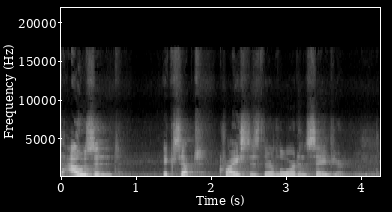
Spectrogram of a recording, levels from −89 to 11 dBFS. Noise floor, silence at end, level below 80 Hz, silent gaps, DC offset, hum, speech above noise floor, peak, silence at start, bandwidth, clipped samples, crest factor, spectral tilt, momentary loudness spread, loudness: -47 dBFS; 0 s; -50 dBFS; none; under 0.1%; none; 27 dB; -4 dBFS; 0 s; 17 kHz; under 0.1%; 18 dB; -4.5 dB/octave; 18 LU; -21 LUFS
